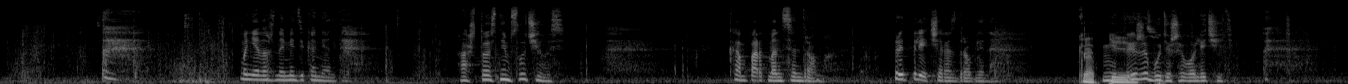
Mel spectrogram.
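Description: A second young woman answers in a low, strained voice.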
